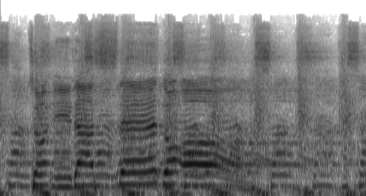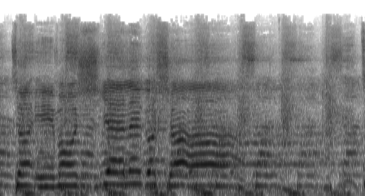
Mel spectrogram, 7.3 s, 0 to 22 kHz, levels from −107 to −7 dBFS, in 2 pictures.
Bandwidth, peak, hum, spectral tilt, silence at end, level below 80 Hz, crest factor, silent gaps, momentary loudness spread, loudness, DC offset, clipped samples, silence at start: 16 kHz; -4 dBFS; none; -3 dB/octave; 0 s; -32 dBFS; 16 dB; none; 11 LU; -20 LUFS; under 0.1%; under 0.1%; 0 s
